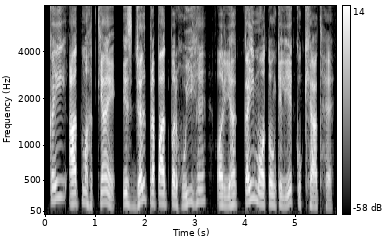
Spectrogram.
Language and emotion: Hindi, neutral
